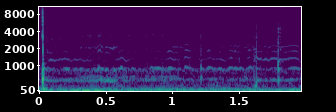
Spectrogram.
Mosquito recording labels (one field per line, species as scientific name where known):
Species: Culex quinquefasciatus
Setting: cup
